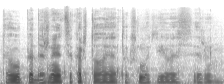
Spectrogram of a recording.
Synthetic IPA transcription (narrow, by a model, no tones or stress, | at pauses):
t̪ɐːʊpʲɛd̪ɐʒnɐɪɐt̪sʲɪkɐɾt̪oːjɛt̪oːksmoːt̪ʲiːʋɐsɪɾ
